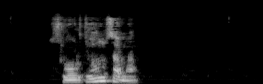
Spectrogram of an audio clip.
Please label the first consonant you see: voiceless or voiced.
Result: voiceless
